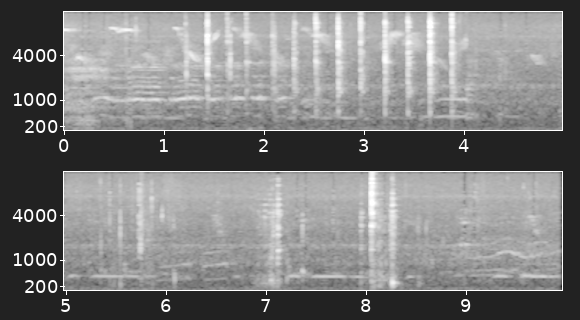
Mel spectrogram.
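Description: A farrier's tool scrapes and taps on a horse's hoof.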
